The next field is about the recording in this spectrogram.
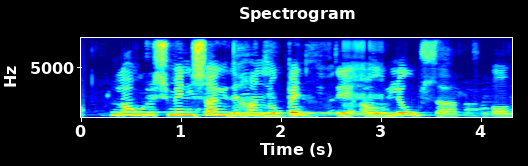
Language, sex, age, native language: Icelandic, male, 12, Icelandic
